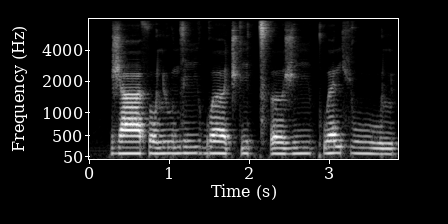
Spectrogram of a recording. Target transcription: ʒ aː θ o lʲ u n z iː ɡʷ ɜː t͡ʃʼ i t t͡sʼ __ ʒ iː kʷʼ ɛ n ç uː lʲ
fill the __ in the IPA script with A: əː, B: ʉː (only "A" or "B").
A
